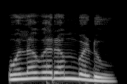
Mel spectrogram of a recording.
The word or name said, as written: ಒಲವರಂಬಡು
